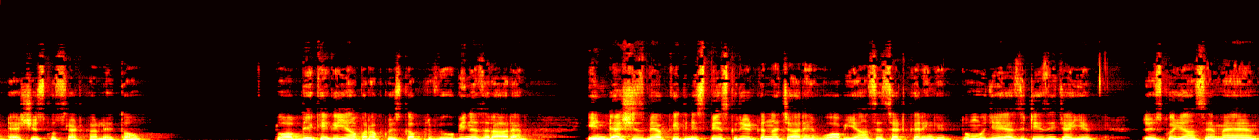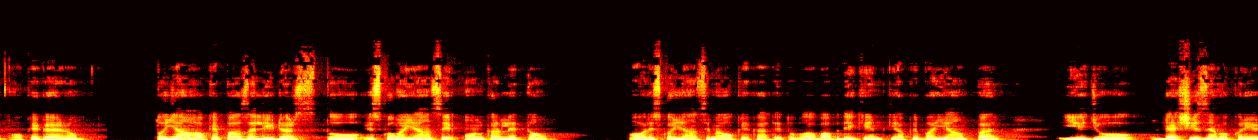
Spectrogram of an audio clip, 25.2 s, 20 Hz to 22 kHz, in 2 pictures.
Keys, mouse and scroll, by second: 0.2 click, 12.6 click, 16.0 click.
